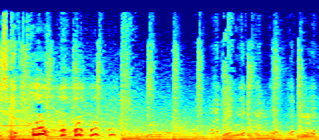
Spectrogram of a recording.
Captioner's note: door closes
